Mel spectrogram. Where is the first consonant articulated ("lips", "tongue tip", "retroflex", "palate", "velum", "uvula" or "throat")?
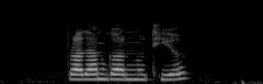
lips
